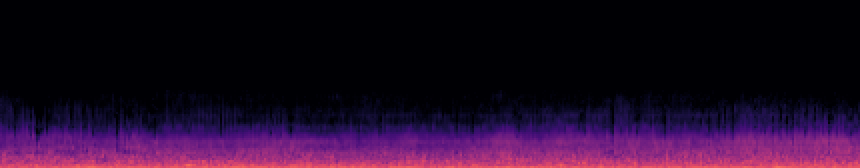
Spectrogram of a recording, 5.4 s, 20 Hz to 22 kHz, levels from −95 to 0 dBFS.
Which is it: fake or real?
fake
